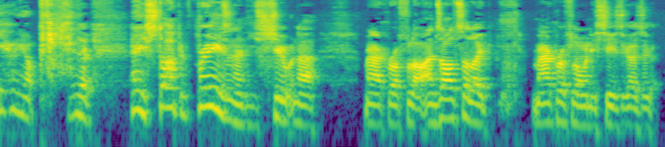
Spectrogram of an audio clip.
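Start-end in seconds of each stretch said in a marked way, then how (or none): 1.3-2.3 high, loud police command rising; hammed-up detective yelling freeze; mock cop shout. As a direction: order him to freeze. Cop ordering Tom Cruise to stop.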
